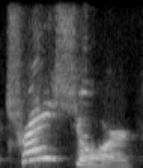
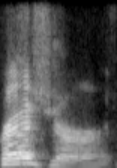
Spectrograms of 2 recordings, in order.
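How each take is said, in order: First: The word is said an odd, unusual way. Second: The word is said the ordinary, familiar way. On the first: The speaker calls it wrong. "such a surprising pronunciation" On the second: The speaker calls it right. "that makes more sense"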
